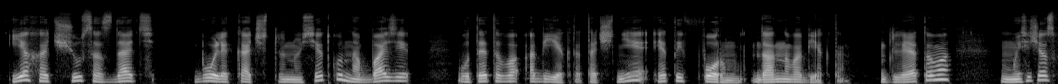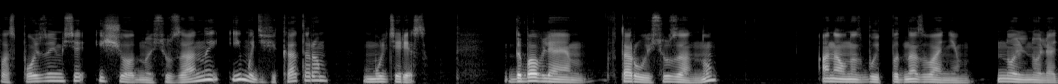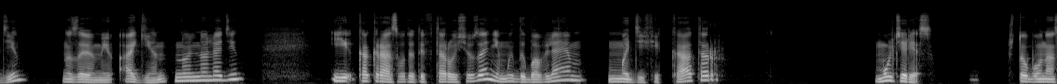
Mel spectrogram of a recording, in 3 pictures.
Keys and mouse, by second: 0.7-1.4 middle drag, 9.7-10.3 middle drag, 15.8-18.1 drag, 23.0-24.2 middle drag.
